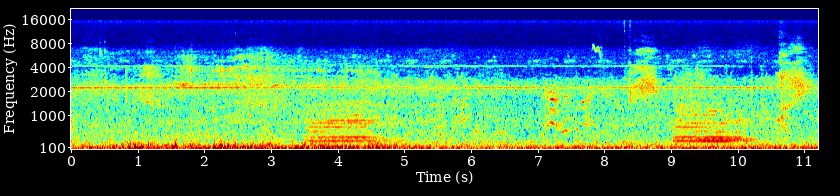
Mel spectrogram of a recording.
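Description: A CSX intermodal freight train with a distributed power unit rumbles steadily nearby, its horn sounding two sustained blasts several seconds apart over the continuous roar.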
